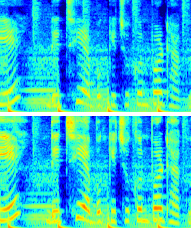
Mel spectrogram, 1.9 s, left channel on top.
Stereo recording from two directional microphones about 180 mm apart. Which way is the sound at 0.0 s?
30° right (ahead or behind).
